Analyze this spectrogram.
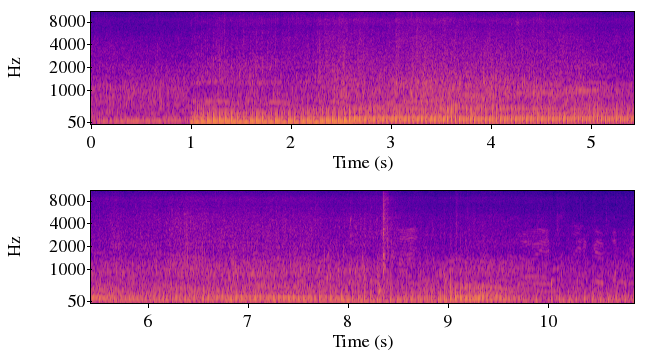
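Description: A quad bike engine roars close by and then moves away.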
